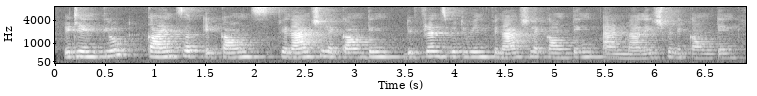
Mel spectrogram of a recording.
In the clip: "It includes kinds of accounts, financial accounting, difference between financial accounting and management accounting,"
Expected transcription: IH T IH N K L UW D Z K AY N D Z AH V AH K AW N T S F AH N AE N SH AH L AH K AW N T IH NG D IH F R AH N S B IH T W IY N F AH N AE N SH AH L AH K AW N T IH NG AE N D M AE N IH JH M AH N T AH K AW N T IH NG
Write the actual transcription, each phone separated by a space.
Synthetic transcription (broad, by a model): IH T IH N K L UW D K AY N D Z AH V AH K AW N T S F AH N AE N SH AH L AH K AW N T IH NG D IH F R AH N S B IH T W IY N F AH N AE N SH AH L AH K AW N T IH NG AE N D M AE N IH JH M AH N T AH K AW N T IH NG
